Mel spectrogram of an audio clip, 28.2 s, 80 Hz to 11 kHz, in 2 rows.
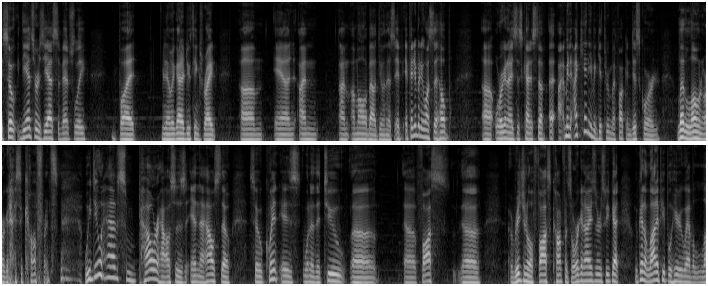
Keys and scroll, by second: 0.0 k.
